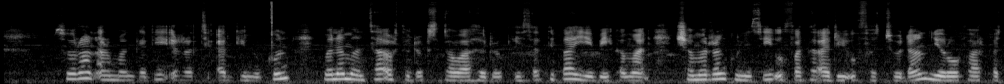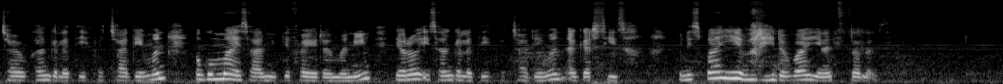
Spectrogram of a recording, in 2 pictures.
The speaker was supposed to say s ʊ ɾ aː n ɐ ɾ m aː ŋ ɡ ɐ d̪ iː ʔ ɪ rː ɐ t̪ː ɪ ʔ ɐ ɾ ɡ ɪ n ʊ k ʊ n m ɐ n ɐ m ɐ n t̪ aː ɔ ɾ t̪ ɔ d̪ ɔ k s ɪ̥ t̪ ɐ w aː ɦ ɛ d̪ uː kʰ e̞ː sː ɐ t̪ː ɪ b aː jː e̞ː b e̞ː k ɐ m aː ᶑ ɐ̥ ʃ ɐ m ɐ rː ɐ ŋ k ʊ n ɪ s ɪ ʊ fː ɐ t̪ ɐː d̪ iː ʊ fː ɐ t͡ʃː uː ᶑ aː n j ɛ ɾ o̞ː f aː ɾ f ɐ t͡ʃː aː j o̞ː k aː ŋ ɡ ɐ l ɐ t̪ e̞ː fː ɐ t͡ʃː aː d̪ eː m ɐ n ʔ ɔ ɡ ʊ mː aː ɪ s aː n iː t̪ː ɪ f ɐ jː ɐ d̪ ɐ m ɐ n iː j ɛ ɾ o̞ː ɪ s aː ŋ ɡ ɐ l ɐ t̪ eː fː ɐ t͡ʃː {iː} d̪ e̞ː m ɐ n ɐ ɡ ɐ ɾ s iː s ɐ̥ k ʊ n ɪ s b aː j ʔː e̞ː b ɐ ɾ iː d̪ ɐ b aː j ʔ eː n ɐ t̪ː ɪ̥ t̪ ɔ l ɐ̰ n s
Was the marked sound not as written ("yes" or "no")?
yes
